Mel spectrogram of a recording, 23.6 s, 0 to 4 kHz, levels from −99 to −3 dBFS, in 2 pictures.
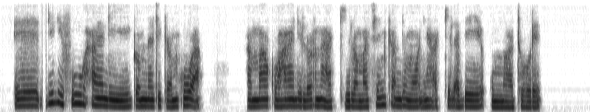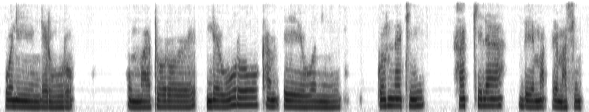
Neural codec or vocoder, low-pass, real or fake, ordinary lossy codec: codec, 16 kHz, 8 kbps, FreqCodec, smaller model; 3.6 kHz; fake; none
